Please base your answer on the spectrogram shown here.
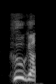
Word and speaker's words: hygge: The answer lies in one beautiful word, hy pronounced huga.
